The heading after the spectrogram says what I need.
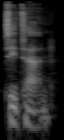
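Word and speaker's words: Titane: Titan. Okay. Titan, yeah. Okay. I've been saying something that I think is like that, and people have I think a been lot of people say Titan or something, but it would Titan.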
